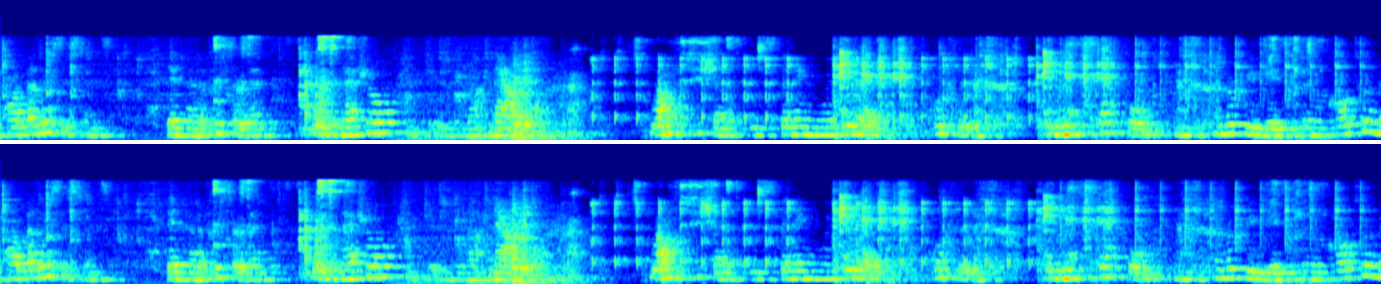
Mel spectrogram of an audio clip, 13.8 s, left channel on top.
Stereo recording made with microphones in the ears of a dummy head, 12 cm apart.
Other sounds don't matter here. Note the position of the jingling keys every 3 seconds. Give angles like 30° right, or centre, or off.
60° right, 50° right, 20° right, 50° left, 70° left.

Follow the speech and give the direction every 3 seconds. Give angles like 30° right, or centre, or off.
60° right, 60° right, 30° right, 10° right, 10° left.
